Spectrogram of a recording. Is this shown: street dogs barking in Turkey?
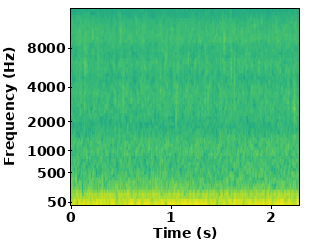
no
